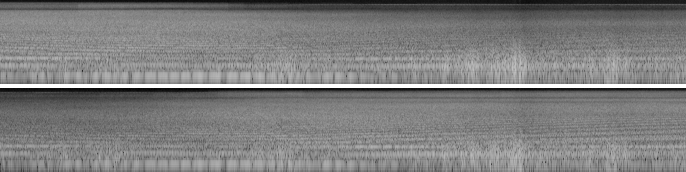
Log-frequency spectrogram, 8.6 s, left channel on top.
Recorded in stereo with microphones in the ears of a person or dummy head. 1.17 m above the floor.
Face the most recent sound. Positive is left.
turn(degrees=-60)  # may be behind; listen again after turning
